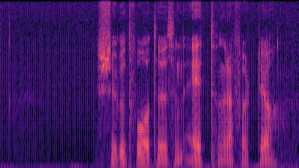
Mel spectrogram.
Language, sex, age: Swedish, male, 21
